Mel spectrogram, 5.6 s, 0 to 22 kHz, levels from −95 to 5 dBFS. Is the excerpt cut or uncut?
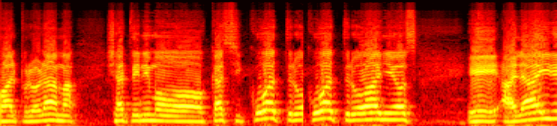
cut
